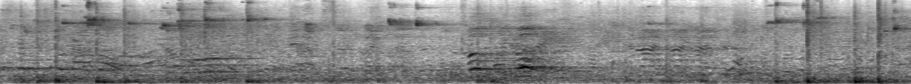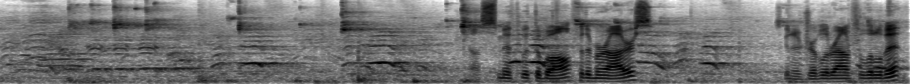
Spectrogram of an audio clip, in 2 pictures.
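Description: Sneakers squeak on a wooden court floor.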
